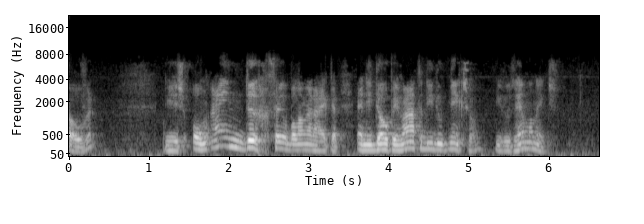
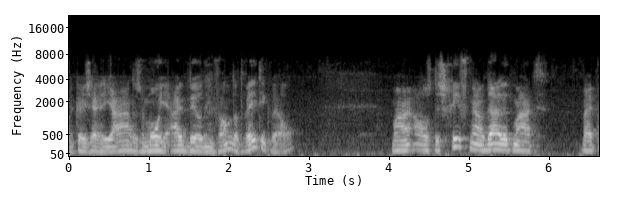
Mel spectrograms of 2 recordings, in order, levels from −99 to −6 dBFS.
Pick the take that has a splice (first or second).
first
